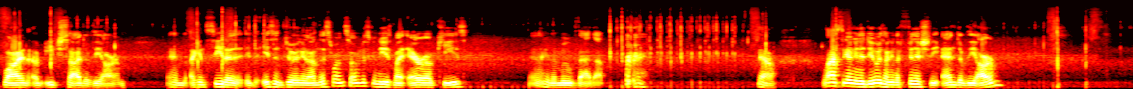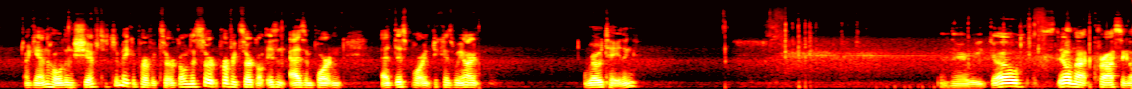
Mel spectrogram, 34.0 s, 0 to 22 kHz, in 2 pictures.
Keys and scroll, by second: 0.3 space, 1.2 2, 2.6 2, 3.0 space, 3.5 2, 9.2 1, 11.5 space, 15.0 2, 15.9 space, 29.0 2, 30.2 Down, 33.4 space.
